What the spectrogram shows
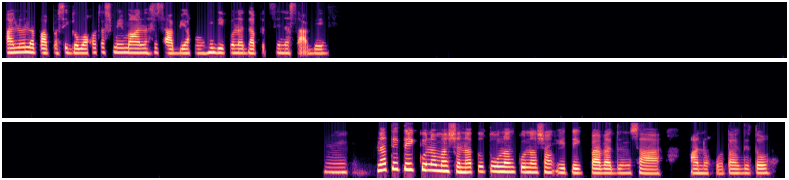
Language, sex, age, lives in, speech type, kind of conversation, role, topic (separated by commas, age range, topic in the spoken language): Filipino, female, 25-29, Philippines, conversation, advice, user, Paano ko pamamahalaan ang aking emosyon pagkatapos makatanggap ng kritisismo?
